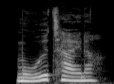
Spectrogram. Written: modetegner

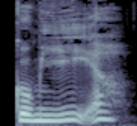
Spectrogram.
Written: gummiere

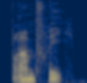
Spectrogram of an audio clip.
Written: bramfri

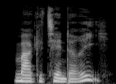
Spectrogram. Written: marketenderi

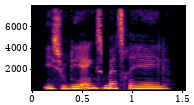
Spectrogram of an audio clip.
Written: isoleringsmateriale

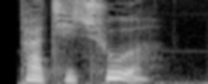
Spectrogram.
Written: partitur

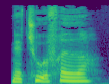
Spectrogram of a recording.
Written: naturfreder

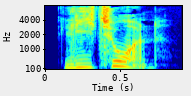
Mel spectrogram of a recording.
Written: ligtorn

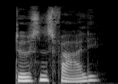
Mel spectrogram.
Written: dødsensfarlig

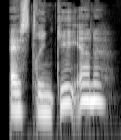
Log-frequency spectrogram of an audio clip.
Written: astringerende

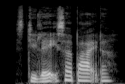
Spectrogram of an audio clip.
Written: stilladsarbejder

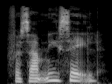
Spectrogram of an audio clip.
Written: forsamlingssal

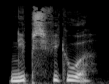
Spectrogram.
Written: nipsfigur

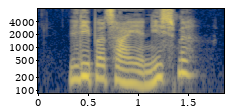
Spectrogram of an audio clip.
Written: libertarianisme

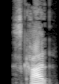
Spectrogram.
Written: skræl

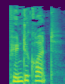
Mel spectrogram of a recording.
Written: pyntegrønt

